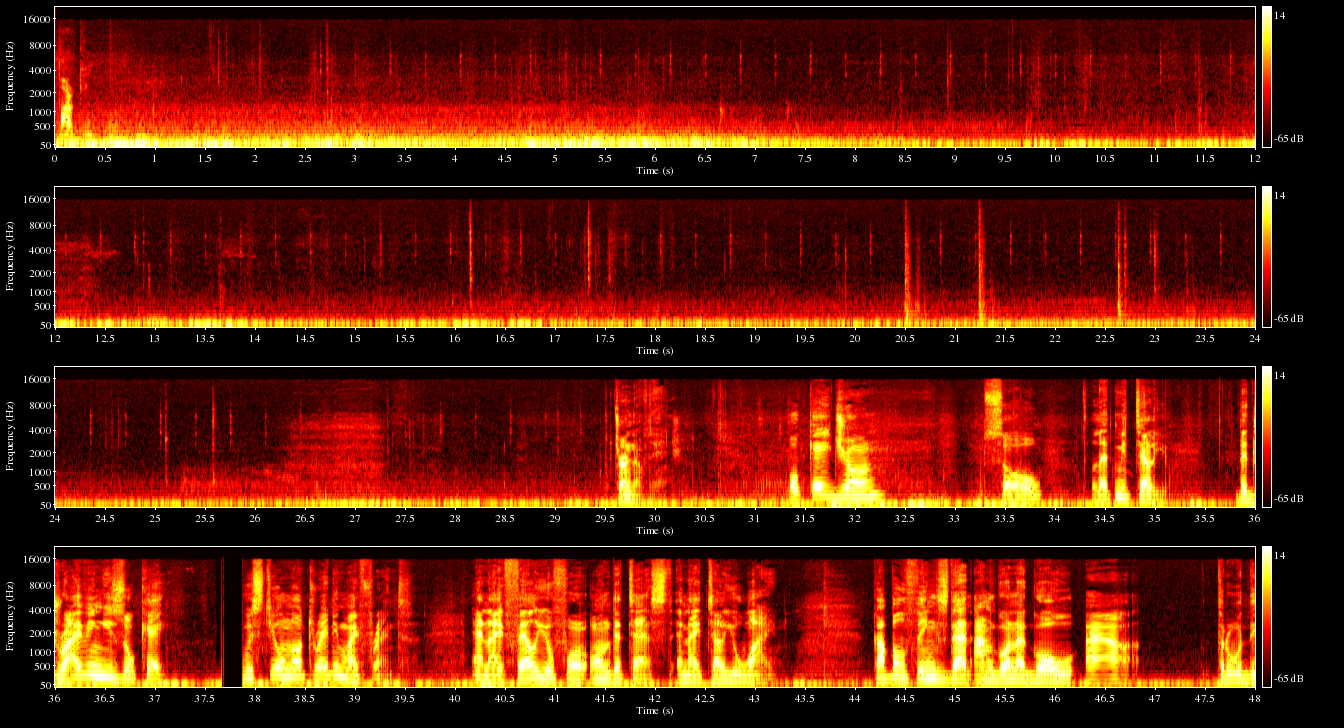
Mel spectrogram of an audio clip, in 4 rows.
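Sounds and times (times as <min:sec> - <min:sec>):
car engine idling: 0:00.0 - 0:33.3
road rumble: 0:00.0 - 0:48.0
turn signal ticking: 0:00.0 - 0:48.0.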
